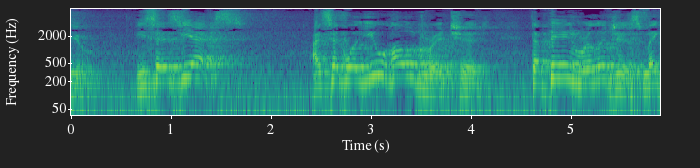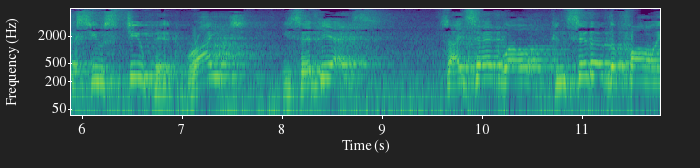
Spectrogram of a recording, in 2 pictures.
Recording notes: Ruth B. Wildes Memorial Lecture 2012. Wildes Memorial Lecture on 1st December 2012 at Yeshiva University.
